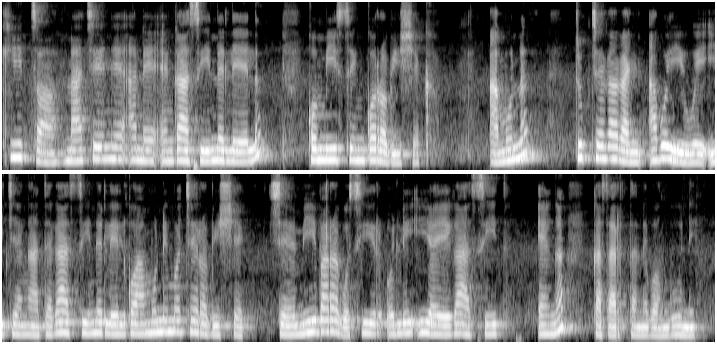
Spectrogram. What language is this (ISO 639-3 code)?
kln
